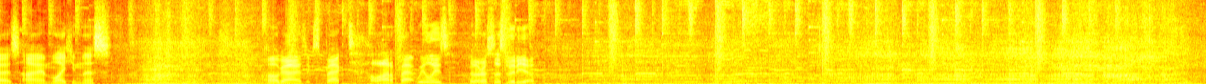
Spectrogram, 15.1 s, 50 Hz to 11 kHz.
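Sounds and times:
background music with steady beat: 0.0s - 15.0s
motorcycle engine revving: 0.0s - 15.0s.

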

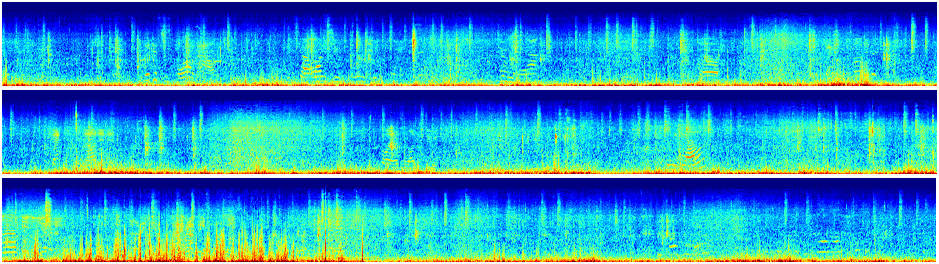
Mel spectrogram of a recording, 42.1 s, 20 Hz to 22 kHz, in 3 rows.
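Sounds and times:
water washing against hull: 0.0s - 42.0s
wind buffeting microphone: 0.0s - 42.0s.

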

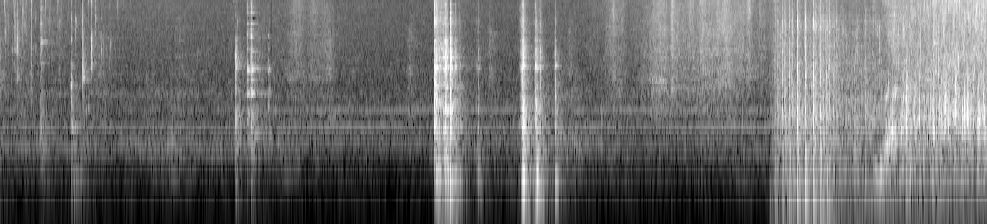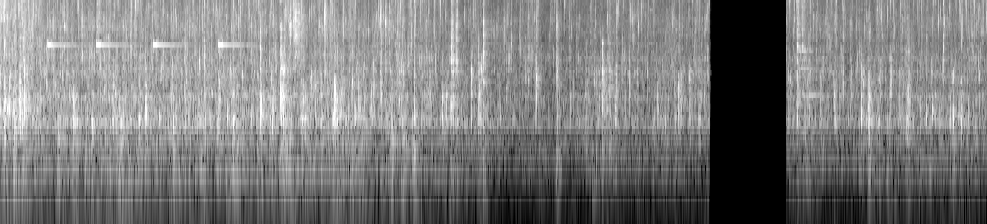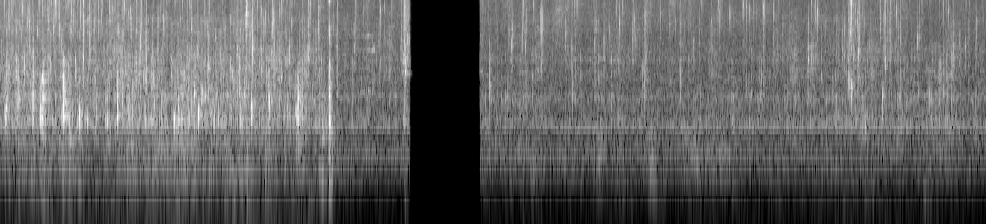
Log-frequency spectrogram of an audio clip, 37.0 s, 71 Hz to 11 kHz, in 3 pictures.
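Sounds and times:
soup boiling with crackling pops: 9.7s - 21.2s, 22.2s - 29.8s, 30.7s - 37.0s.

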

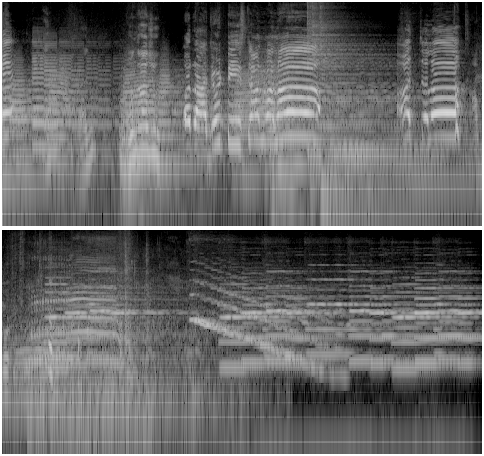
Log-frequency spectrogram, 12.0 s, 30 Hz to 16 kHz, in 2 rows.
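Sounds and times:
cow mooing: 6.3s - 7.7s
background music with held tones: 7.7s - 12.0s.

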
